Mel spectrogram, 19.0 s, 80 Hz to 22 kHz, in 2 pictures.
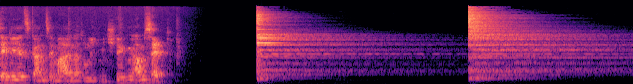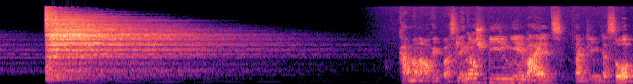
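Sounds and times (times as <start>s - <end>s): crash cymbal struck: 3.8s - 15.1s.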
